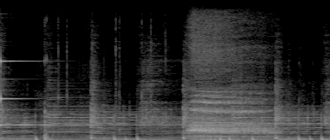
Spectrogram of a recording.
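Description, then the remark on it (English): A mindfulness bell chime rings out with a steady, sustained tone that lingers throughout, while a group takes loud, deep breaths at the bell's cue, with soft shuffling sounds rising underneath it. “When you hear the bell, everybody just take a deep breath, okay?”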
